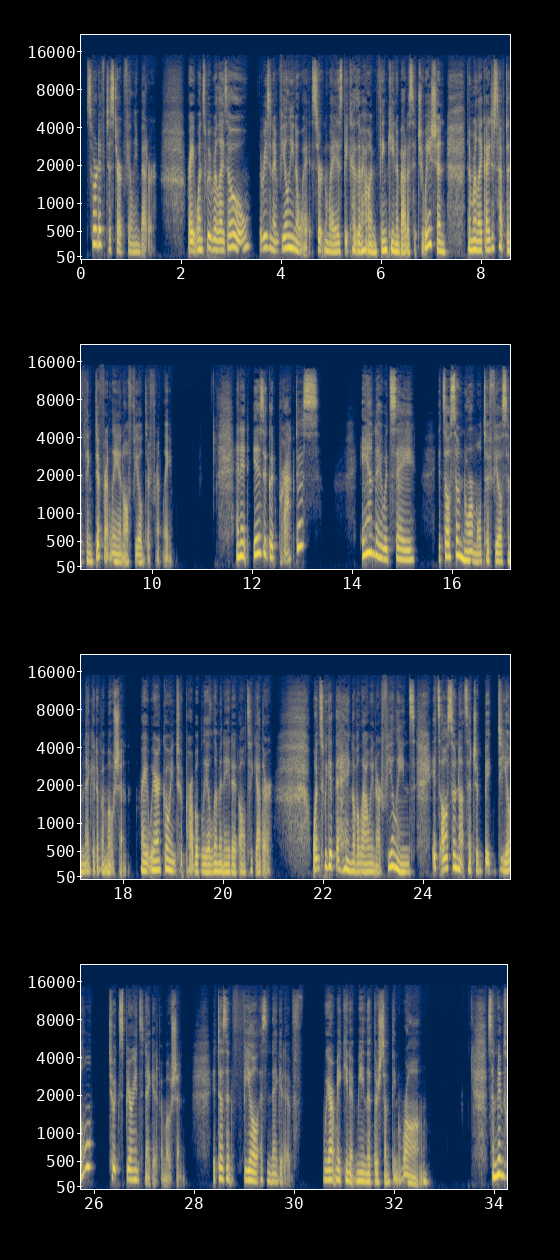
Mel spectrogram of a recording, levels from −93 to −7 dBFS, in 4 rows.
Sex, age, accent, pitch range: female, 40-59, American, 145-215 Hz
